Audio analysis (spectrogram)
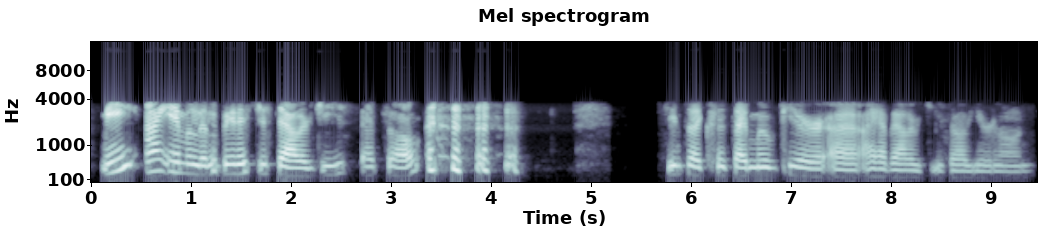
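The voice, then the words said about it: Nasal, congested voice. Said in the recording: “you sound a little nasal this morning”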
